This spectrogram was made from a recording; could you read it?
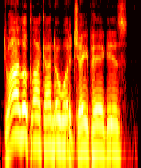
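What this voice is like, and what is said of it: Hoarse Hank Hill cartoon voice. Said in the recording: “That's not my best Hank Hill ... My voice is hoarse.”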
